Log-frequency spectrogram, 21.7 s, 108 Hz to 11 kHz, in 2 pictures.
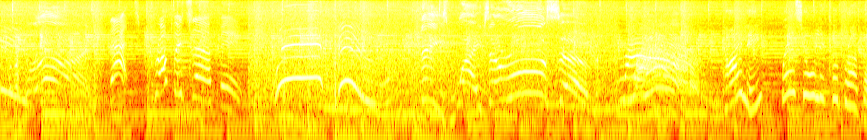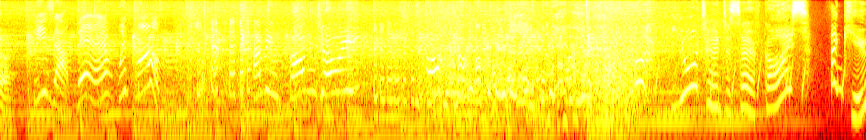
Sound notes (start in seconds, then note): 13.1 giggles; 16.2 laughing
